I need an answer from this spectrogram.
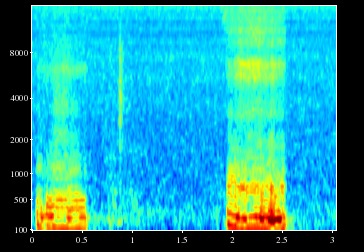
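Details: Small Beagle asleep on a couch, snoring: two rough, buzzy low snores of about half a second each, spaced roughly one and a half seconds apart, with quiet breathing between.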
